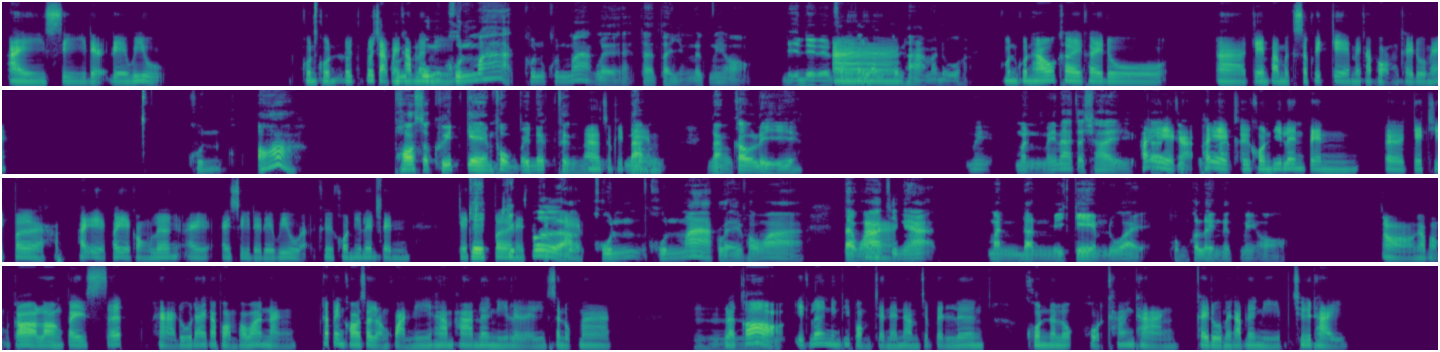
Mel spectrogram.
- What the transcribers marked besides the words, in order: tapping
- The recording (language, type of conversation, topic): Thai, unstructured, คุณชอบดูหนังแนวไหนที่สุด และเพราะอะไร?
